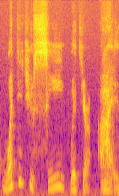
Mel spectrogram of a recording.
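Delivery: a pointed whisper, slow; hushed rhetorical jab; whispered challenge. Real, not acted. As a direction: lean in and whisper the question.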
